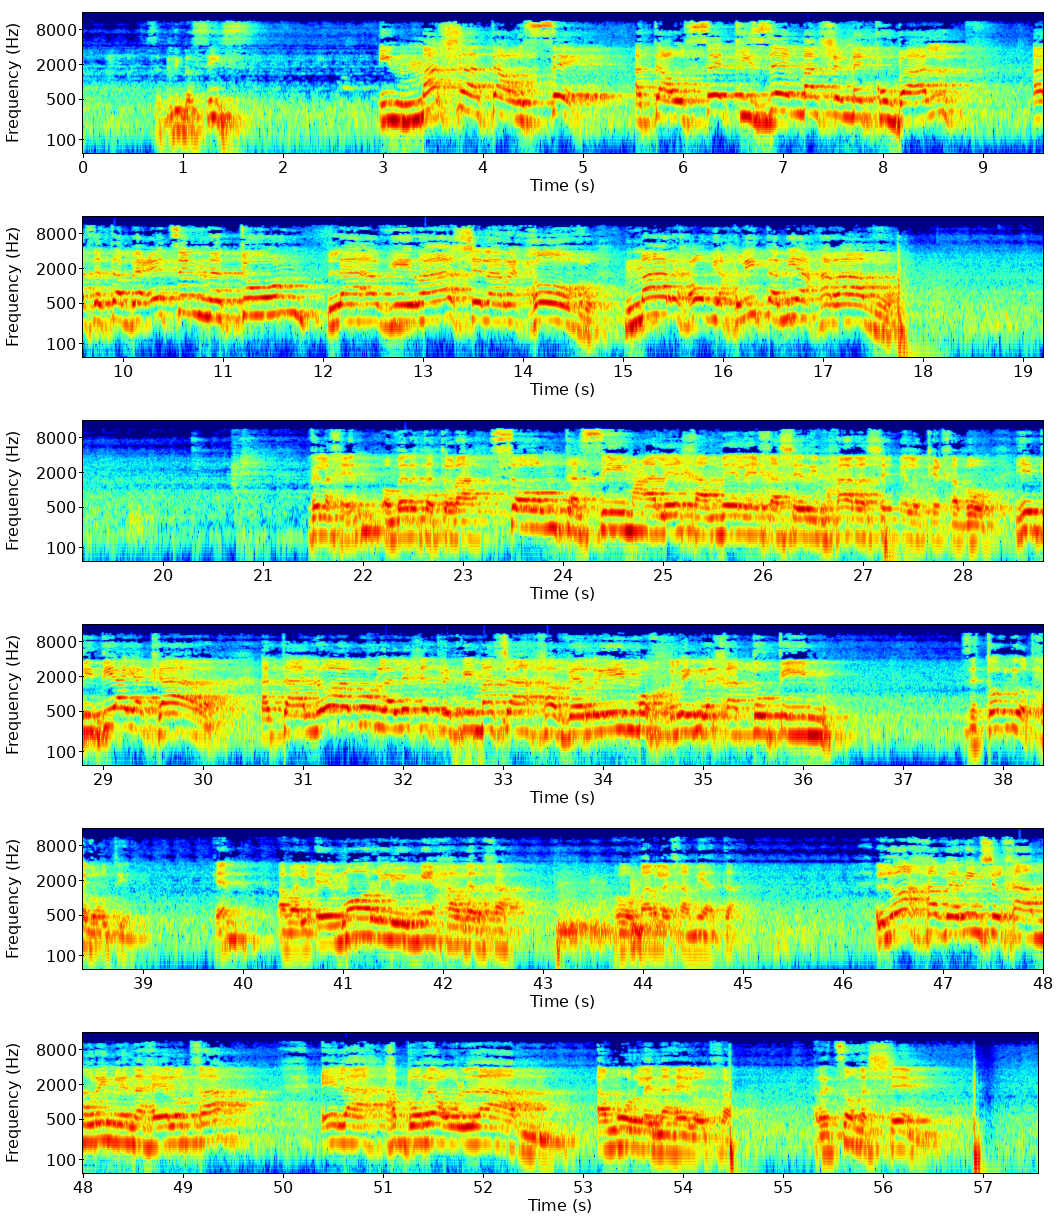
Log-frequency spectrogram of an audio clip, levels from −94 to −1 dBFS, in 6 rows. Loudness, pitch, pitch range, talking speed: -13 LUFS, 220 Hz, 185-245 Hz, 80 wpm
